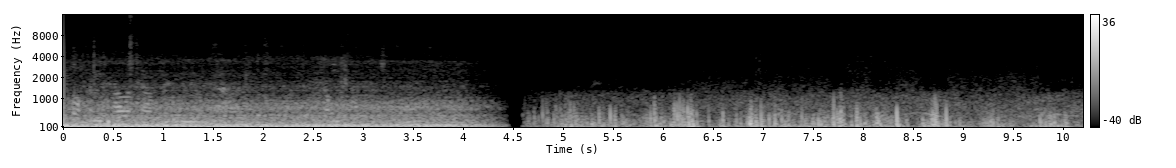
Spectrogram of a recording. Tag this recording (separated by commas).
volcano explosion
